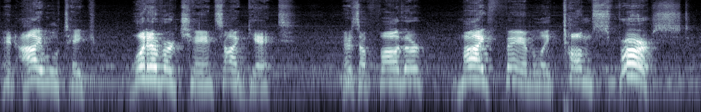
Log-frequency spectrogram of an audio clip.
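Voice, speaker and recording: A man voicing a desperate middle-aged father who shouts and pleads frantically. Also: high-pitched, slow, slight background noise, voice pushed up, heavily acted.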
